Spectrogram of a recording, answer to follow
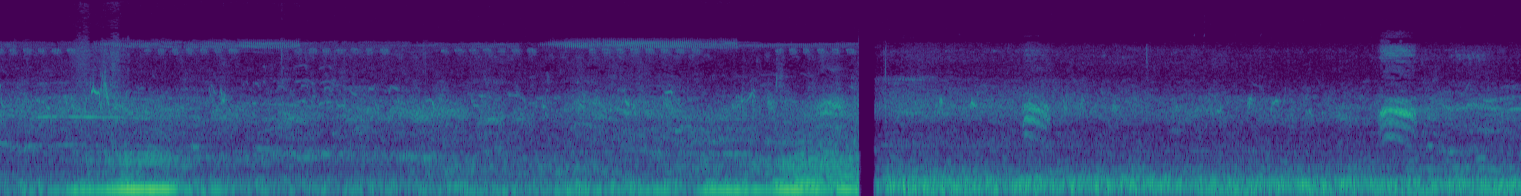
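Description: Crows cawing now and then in the open, a few separate calls, over a steady low rumble, with two louder low rumbles about a second in and again just before the middle.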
